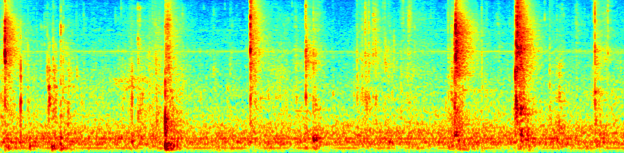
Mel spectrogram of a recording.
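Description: A small dog sniffs and snuffles close by.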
